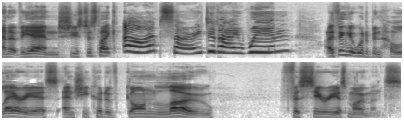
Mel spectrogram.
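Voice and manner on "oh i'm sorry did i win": very high-pitched, airy, light, slow condescending voice. Imagining Peach at the end of a Smash Brothers win: airy, condescending Peach voice. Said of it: "sort of airy, sort of light, almost condescending voice".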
